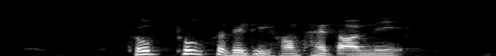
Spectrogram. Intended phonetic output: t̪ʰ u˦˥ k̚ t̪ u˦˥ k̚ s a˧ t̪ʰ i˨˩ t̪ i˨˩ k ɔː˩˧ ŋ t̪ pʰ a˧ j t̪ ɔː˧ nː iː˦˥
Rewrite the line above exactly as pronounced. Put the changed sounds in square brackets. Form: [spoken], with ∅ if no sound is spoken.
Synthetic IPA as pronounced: t̪ʰ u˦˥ k̚ [t̪ʰ] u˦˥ k̚ s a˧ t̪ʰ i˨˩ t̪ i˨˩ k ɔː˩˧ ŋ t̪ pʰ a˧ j t̪ ɔː˧ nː iː˦˥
